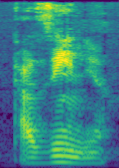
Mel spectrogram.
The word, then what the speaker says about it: casinha: It's like a Z, right? So it's not casinha, it's casinha. Casinha.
